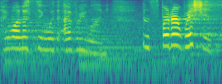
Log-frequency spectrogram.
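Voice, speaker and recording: A tiny hopeful girl in a game, super high voice, innocent and eager, music under it. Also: a little fast. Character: sweet, hopeful little girl, dreamy younger sister. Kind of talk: scripted video game drama. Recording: loud music behind the voice.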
